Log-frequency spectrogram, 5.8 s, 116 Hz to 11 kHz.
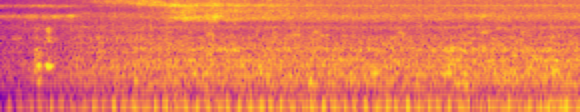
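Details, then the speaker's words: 1969 Ford F250 Ranger Camper Special V8, ignition timing being advanced a few degrees: low steady idle that lifts slightly and evens out, sounding happier and no longer coughing after the adjustment. "you can hear the engine pick up it starts to sound a little happier right there"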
